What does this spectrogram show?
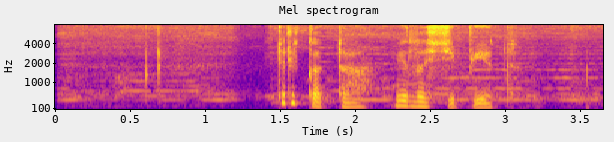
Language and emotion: Russian, sad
